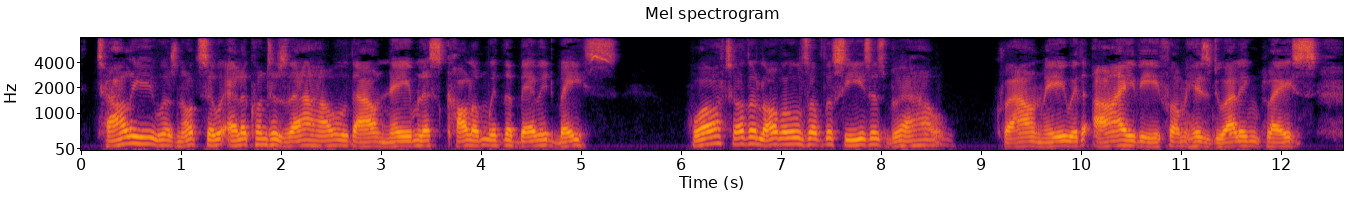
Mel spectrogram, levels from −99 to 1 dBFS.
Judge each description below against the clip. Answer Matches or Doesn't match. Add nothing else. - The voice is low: Matches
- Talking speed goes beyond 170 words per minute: Doesn't match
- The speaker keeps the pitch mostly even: Doesn't match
